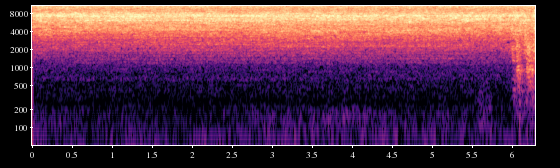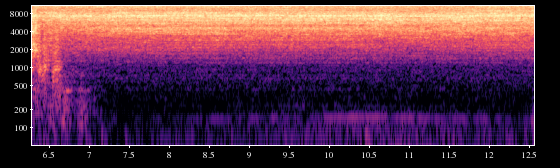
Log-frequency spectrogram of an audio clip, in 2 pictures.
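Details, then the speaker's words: Home workshop air compressor with homemade air dryer and fitted relief valve, tank deliberately blown off to show refill: steady loud hiss of escaping air with brief stronger burst midway; normal blow-down. "and I'll blast the air out, and then you can sort of see how long it takes to refill and hear the relief valve that I fitted work too."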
